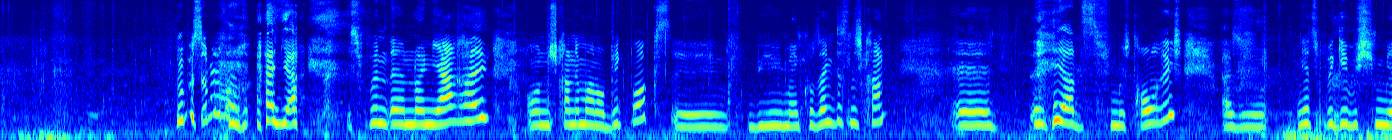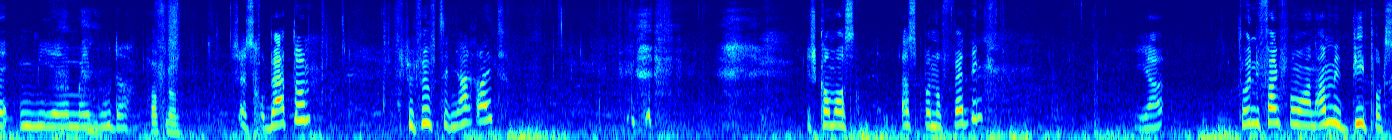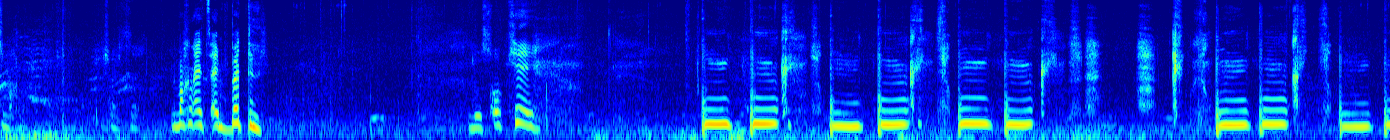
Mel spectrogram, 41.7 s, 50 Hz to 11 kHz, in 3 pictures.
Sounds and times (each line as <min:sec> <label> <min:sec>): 0:34.8 Beatbox battle 0:41.7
